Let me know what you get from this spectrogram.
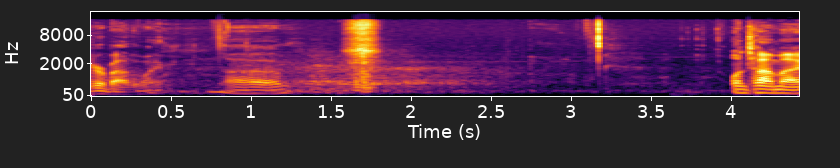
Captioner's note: audience laughs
